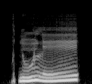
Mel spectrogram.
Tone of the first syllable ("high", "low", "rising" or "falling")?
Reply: rising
